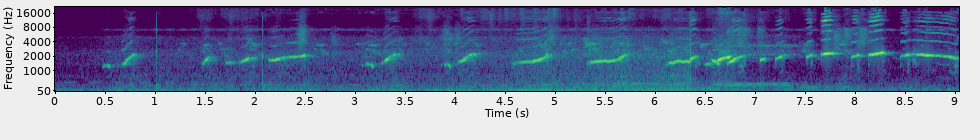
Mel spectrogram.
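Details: Cockatiel singing a series of clear whistled notes, mostly short rising upslurs repeated about twice a second. The notes grow longer and steadier toward the end, over a faint low background hum.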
